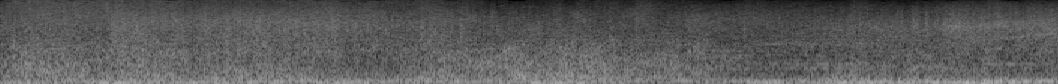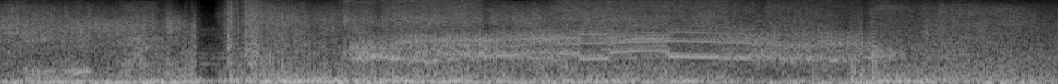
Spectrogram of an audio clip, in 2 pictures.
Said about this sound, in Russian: Объединим две стихии. Ударим по ним всем, что у нас есть. Да! Магия грозы! Оглушающая молния!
